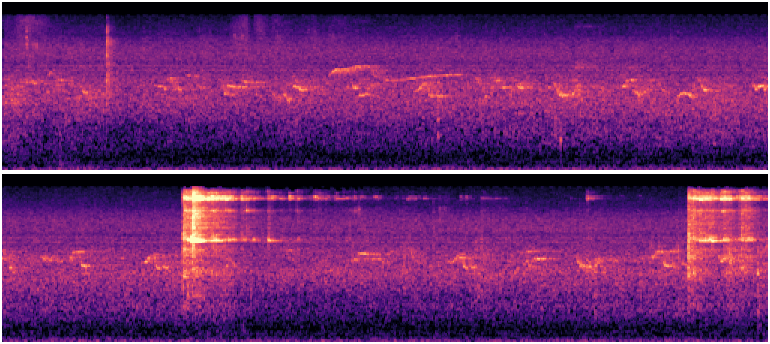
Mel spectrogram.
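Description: Faint outdoor ambience with scattered bird calls; about two-thirds of the way through, a putted disc strikes the chains of a disc golf basket: one sharp metallic clash with a brief ringing. A second clash comes right at the end.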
